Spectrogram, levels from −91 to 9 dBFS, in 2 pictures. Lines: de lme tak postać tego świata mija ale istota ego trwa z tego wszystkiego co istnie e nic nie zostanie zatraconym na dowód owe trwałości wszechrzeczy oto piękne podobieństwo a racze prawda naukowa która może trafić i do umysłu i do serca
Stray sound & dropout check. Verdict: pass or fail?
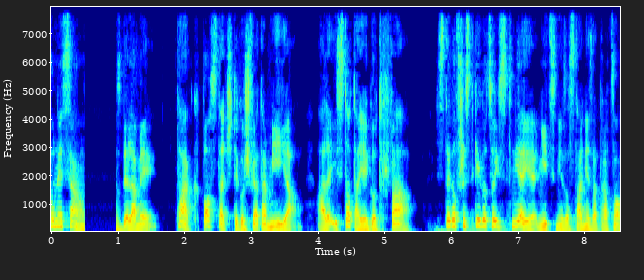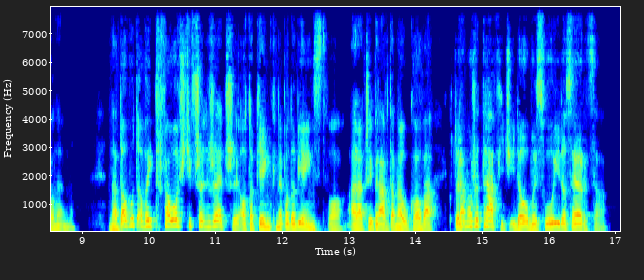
pass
